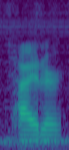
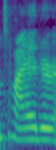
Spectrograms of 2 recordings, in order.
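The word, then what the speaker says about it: Titor: John Titer. Oh, it's Titer, Examination shit. starts. I've pronounced it wrong my whole life. In every single thing where there's a character called John Tyler, I've said it wrong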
